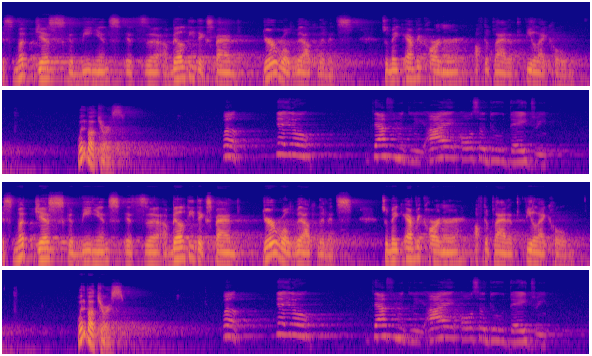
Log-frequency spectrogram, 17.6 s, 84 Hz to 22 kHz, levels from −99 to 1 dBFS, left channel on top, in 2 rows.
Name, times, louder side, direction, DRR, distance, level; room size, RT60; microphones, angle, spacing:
voice 1, 0.0-3.6 3.9-5.2 5.7-6.9 7.2-8.6 10.0-10.6, right 3 dB, 70° right, 14 dB, 0.8 m, -34 dB
voice 2, 0.5-0.9 6.5-6.8 12.1-12.5 12.9-13.6 14.4-17.0, equal, ahead, 10 dB, 0.5 m, -46 dB
26.5 x 25.0 x 7.9 m, 2.6 s
head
